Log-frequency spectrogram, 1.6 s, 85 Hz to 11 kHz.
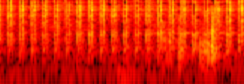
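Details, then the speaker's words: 1998 Lexus ES300, engine off: a relay in the underhood fuse box chatters nonstop with sharp, even clicks about fourteen per second; swapping in another relay did not stop it, so the fault lies elsewhere, cause unknown. "This Lexus 1998 ES300, the relay's making a clicking noise. So the clicking noise seems like it's coming from this fuse, this"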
